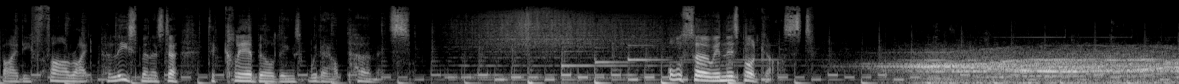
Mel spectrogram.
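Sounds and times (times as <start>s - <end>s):
speech: 0.0s - 6.0s, 6.7s - 8.3s
low rumble: 8.4s - 11.7s
civil defense sirens wailing: 8.6s - 11.7s.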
